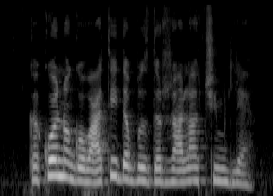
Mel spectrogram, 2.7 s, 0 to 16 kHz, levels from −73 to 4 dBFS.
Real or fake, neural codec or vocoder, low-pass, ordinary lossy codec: real; none; 14.4 kHz; none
